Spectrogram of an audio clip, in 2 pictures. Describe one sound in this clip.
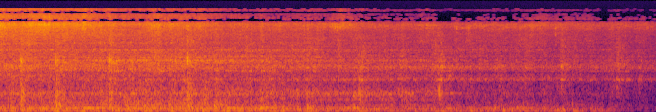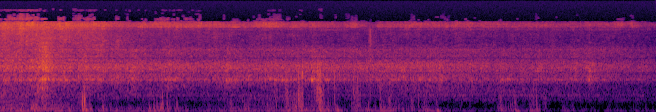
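Train carriages rumble and clatter along the rails.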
